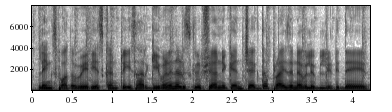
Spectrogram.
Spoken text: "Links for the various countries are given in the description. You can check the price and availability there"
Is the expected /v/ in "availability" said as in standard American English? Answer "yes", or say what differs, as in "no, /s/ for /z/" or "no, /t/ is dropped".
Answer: yes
